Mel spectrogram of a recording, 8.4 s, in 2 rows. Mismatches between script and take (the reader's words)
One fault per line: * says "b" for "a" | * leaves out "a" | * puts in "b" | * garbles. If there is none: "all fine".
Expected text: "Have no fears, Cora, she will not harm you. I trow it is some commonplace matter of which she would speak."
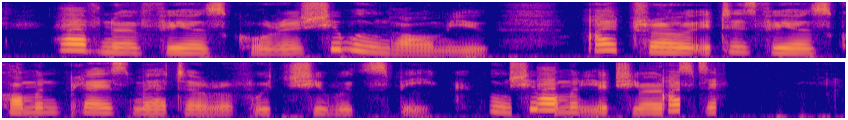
* leaves out "not"
* says "fears" for "some"
* garbles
